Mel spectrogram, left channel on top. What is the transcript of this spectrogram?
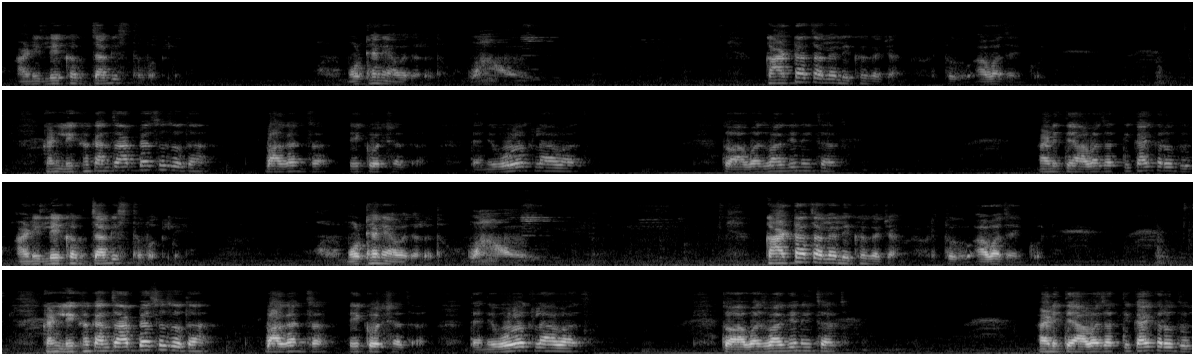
आणि लेखक जागीच थबकले. मोठ्याने आवाज आला तो, वाव. काटा चालला लेखकाच्या अंगावर तो आवाज ऐकून. कारण लेखकांचा अभ्यासच होता वाघांचा 1 वर्षाचा. त्याने ओळखला आवाज. तो आवाज वाघिणीचाच. आणि त्या आवाजात ती काय करत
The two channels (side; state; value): left; quieter; 10.5 dB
